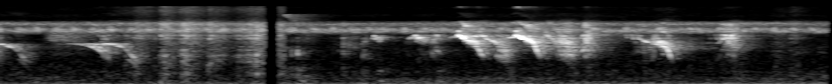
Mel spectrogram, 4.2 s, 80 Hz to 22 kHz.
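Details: Quarrelling common mynas contest a date palm nest hollow at 6 pm in rural Bangladesh, May 2021. Harsh, falling chirps and scratchy squawks come in irregular bursts while a high, continuous insect hum fills the background.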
